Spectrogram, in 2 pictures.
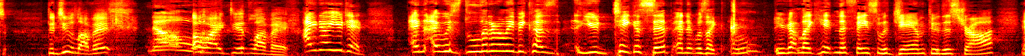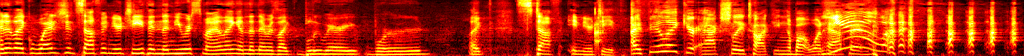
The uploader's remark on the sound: LIVE from the Minnesota State Fair!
